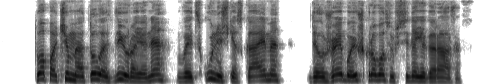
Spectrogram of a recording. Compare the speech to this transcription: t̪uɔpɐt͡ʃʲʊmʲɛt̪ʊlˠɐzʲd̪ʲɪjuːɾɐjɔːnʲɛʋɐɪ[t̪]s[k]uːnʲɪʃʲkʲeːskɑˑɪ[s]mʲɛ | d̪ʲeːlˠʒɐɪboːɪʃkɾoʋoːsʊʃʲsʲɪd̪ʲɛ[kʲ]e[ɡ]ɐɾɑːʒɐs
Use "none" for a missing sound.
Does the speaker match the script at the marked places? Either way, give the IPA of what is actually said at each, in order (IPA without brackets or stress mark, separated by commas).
t̪, k, none, ɡʲ, ɡ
